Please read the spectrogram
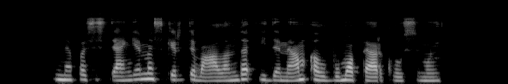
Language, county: Lithuanian, Kaunas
